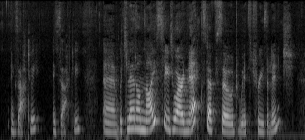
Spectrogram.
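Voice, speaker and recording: In an Irish accent, a woman speaks at a moderate pace with a fairly high pitch, ordinary pitch variation and big swings in loudness. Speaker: podcast co-host, sign language interpreter. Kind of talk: casual chat.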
